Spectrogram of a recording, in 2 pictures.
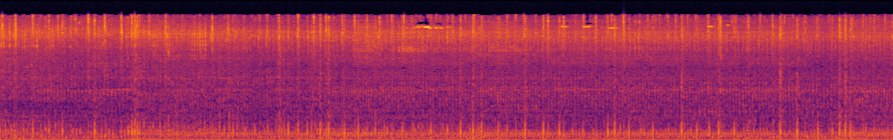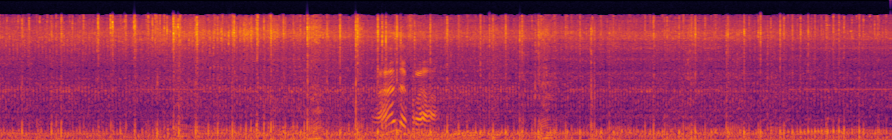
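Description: A flag flaps in the wind.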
